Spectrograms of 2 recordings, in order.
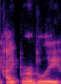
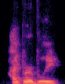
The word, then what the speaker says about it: hyperbole: not some marketing hyper hyperboy how do you say that word hyperbole that's good we're not we're not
